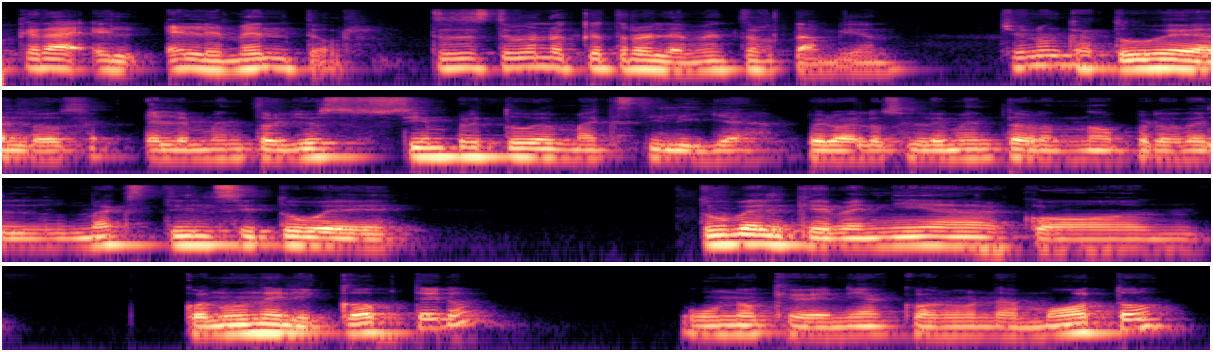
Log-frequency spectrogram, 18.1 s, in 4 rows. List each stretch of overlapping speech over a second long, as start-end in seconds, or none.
none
